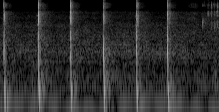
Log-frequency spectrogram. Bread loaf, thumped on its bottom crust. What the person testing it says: hear that hollow sound that means that all the moisture has come out of this bread and it is done cooking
